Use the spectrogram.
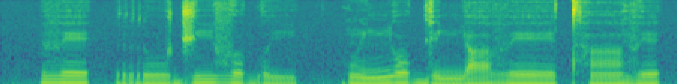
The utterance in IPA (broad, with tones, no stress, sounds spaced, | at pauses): β e˦ | r uː˨ d͡ʒ iː˦ v ʊ˦˨ ɡʷ iː˨ | kʷ ĩ˨ ɲ o˦ ɡ ɪ˨ ɲ a˨ β eː˦˨ tʰ ã˨˦ v ɪ˦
